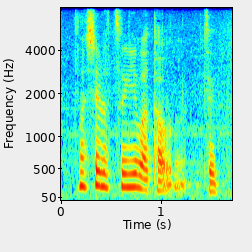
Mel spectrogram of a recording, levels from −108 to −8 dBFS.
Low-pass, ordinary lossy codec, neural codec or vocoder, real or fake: none; none; none; real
